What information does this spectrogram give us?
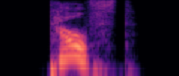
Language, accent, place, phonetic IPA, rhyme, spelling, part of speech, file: German, Germany, Berlin, [taʊ̯fst], -aʊ̯fst, taufst, verb, De-taufst.ogg
- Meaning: second-person singular present of taufen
